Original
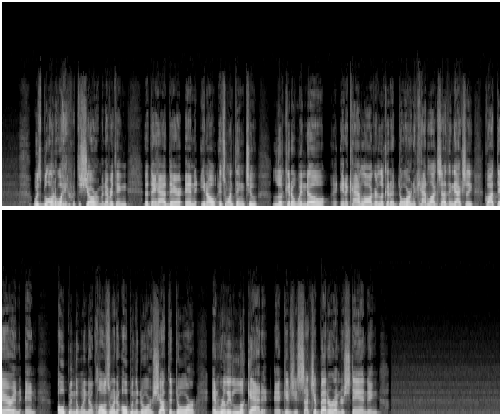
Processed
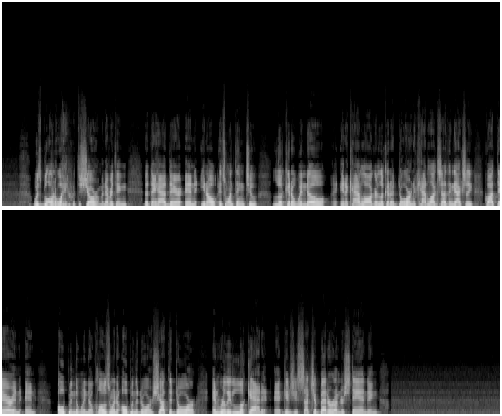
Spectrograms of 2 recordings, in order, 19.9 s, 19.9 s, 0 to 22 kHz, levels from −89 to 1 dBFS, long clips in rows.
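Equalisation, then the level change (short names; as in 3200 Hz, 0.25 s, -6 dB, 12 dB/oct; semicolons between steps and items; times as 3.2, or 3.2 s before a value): dynamic EQ 2700 Hz, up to +3 dB, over -34 dBFS, Q 0.74; tape spacing loss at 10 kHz 24 dB; 0.0 dB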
